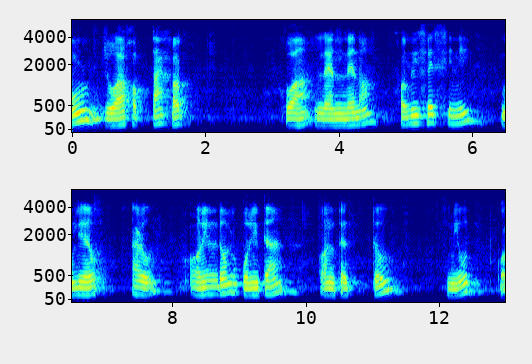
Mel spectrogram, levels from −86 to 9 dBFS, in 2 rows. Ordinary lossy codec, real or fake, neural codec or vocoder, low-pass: none; fake; codec, 16 kHz, 2 kbps, FreqCodec, larger model; 5.4 kHz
